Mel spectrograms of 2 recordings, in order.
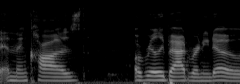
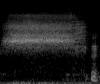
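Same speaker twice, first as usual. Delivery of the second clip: shushing. Retold or imitated. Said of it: "putting his finger over my mouth and saying".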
